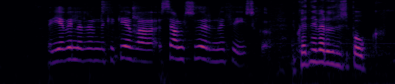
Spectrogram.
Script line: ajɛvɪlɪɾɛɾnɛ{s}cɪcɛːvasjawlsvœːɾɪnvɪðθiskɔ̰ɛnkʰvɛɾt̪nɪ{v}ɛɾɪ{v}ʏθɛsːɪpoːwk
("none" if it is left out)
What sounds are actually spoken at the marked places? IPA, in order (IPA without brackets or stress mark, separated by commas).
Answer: h, v, ð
